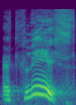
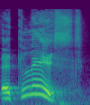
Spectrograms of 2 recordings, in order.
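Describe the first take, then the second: First: "least" को ज़ोर देकर, ऊँचा और तेज़; stress on least. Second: "least" once more pushed high and loud; stress on least. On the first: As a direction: lean on "least", high and loud. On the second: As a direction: hit "least" hard, falling. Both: Shown as a demonstration. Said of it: "at least somewhere".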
